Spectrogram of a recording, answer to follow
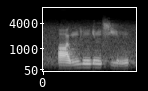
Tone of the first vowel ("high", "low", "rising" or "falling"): rising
